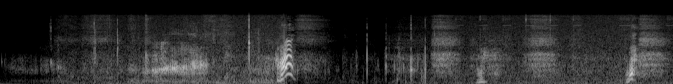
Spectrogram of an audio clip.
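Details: Puzzle, a dog, gives a sharp rising yelp near the three-second mark and a second short yelp near the end. Rustling and scuffing noises fill the gaps between them.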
